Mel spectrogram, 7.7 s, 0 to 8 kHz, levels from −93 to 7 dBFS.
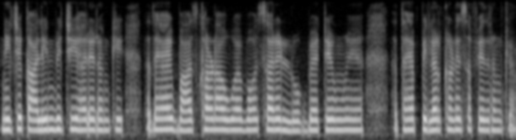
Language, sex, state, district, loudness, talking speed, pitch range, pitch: Hindi, female, Uttarakhand, Tehri Garhwal, -15 LUFS, 185 wpm, 220-225 Hz, 225 Hz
